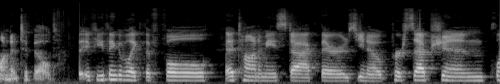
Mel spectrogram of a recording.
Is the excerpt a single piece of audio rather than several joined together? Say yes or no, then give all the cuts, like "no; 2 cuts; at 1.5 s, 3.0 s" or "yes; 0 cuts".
no; 2 cuts; at 0.8 s, 2.3 s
